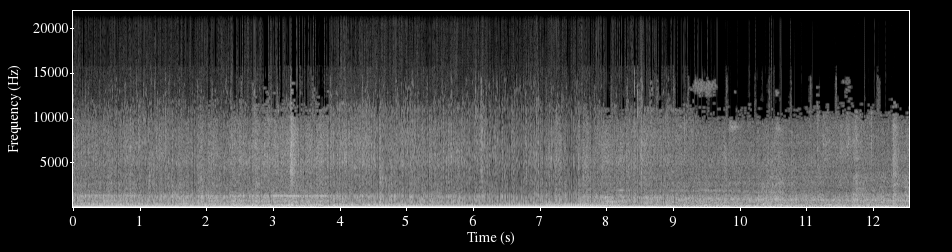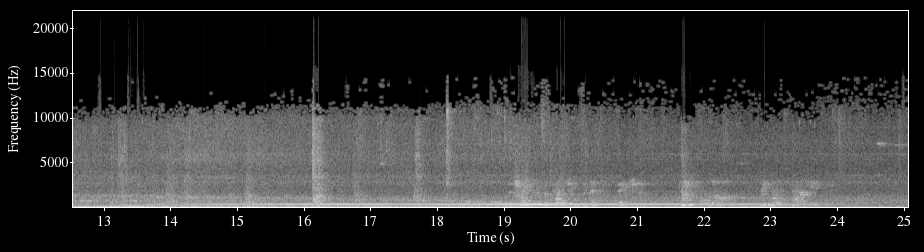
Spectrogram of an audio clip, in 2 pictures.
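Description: Train wheels rumble and clatter along the track.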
